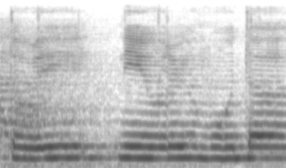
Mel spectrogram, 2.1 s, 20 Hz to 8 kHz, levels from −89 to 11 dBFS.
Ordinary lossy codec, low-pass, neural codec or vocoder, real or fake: none; 7.2 kHz; vocoder, 22.05 kHz, 80 mel bands, WaveNeXt; fake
